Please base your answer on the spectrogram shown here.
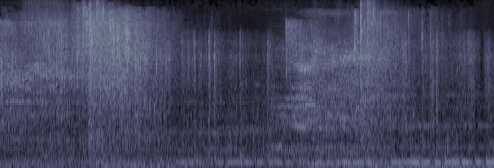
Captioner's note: dinosaur growling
